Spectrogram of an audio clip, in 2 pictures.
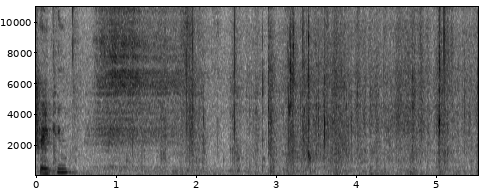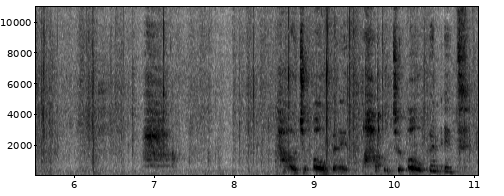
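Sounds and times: plastic and fabric rustling: 0:01.3 - 0:11.0.

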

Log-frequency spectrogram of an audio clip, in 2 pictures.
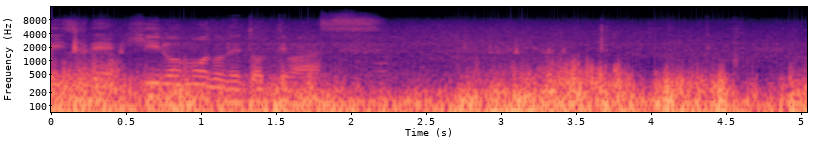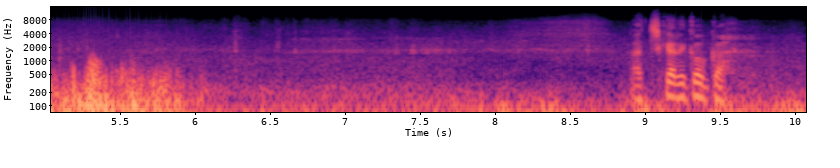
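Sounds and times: wind rumbling on microphone: 0:00.0 - 0:10.0
footsteps: 0:02.8 - 0:08.0.

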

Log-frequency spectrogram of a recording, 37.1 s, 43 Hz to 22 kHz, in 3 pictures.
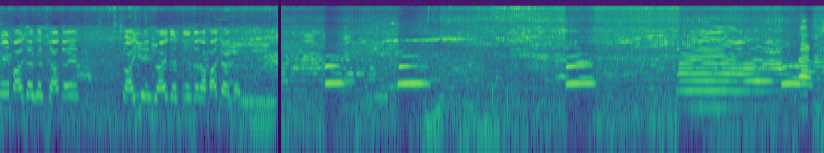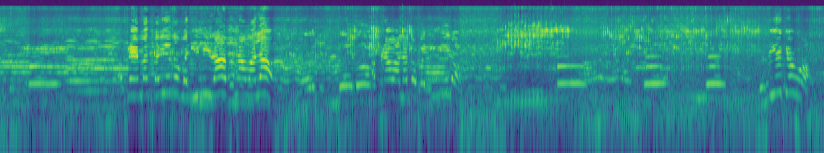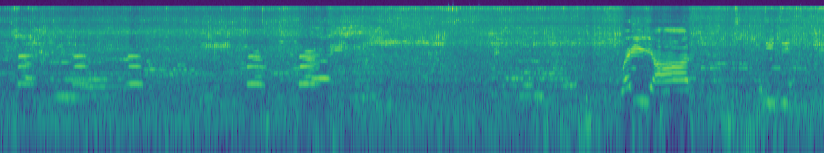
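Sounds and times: motorcycle engines rumbling: 0:00.0 - 0:37.0
street traffic: 0:00.0 - 0:37.0
horns tooting: 0:02.0 - 0:37.0.

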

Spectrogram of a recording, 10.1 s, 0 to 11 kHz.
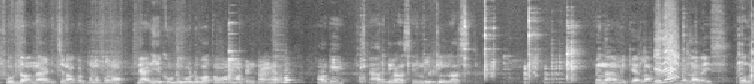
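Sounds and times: plates and cutlery clinking: 0:06.1 - 0:07.8
person talking: 0:08.5 - 0:09.4.

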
